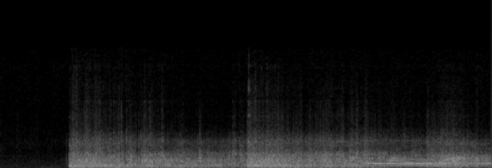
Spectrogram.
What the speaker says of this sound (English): Jan uncorks both grenades and lobs them down beside the fence.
